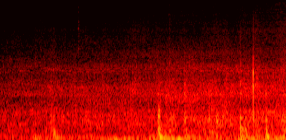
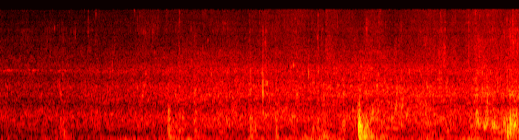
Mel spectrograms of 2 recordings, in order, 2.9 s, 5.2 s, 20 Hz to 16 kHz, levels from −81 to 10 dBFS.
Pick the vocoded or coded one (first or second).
first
